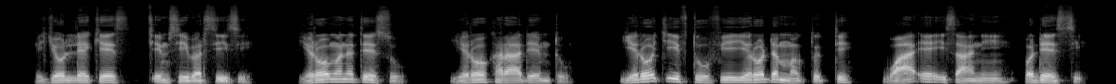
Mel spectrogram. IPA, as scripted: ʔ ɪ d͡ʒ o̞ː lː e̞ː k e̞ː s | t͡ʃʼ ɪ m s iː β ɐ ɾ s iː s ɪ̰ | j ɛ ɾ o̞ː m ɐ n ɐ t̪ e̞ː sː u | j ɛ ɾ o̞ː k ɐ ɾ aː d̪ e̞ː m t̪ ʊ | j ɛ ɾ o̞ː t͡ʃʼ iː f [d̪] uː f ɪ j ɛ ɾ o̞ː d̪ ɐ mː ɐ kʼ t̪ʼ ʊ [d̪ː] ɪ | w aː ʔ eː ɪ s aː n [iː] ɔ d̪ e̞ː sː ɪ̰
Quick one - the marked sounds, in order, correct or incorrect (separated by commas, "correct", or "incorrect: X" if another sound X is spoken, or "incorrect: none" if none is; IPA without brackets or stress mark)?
incorrect: t̪, incorrect: t̪ː, correct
